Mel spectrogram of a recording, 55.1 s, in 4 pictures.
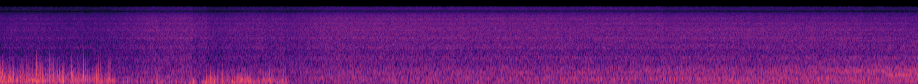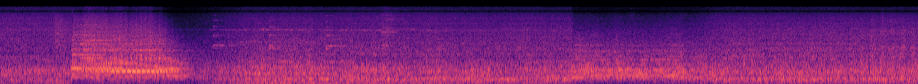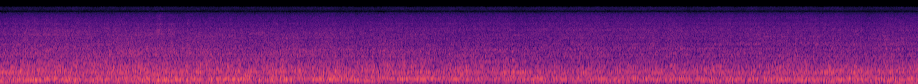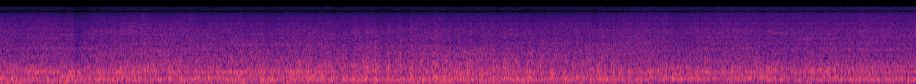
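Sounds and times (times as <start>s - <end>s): wind buffeting microphone: 0.0s - 4.5s
train rumbling past: 0.0s - 55.0s
locomotive horn blasts: 14.6s - 18.7s, 22.3s - 24.6s.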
